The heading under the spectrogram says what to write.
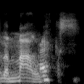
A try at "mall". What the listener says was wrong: The mal. The mall. This is the one time where like the sound kind of gets like an or sound. You're pronouncing bath as bath, but you're pronouncing mall as mal.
